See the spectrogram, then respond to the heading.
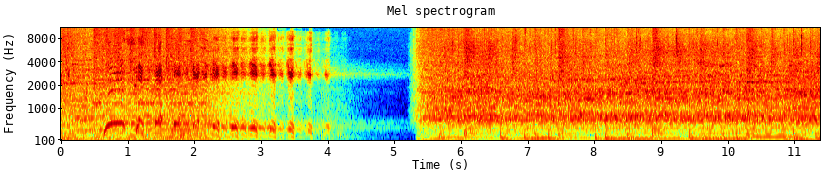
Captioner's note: laughs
